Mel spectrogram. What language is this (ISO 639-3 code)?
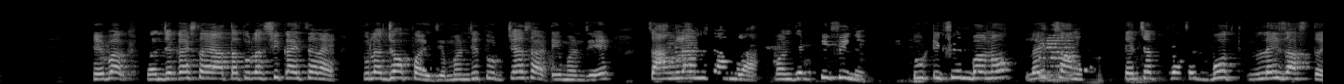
mar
